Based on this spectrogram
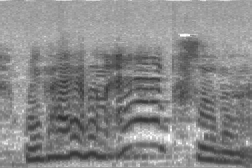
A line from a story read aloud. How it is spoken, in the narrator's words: the children shouting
